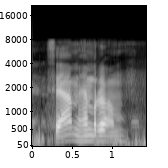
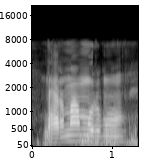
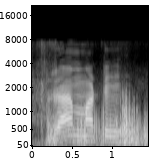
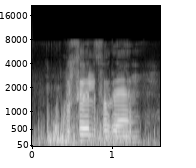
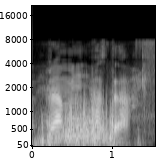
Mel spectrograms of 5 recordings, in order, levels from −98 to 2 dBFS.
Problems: background conversations at intervals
